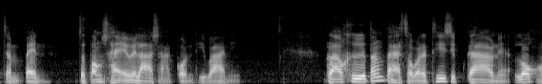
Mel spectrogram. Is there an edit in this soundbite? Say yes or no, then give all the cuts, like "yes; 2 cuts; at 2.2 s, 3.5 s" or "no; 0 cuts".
no; 0 cuts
